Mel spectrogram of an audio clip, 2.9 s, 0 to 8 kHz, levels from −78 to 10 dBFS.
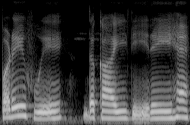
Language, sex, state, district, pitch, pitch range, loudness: Hindi, male, Punjab, Fazilka, 170 Hz, 165-195 Hz, -15 LUFS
